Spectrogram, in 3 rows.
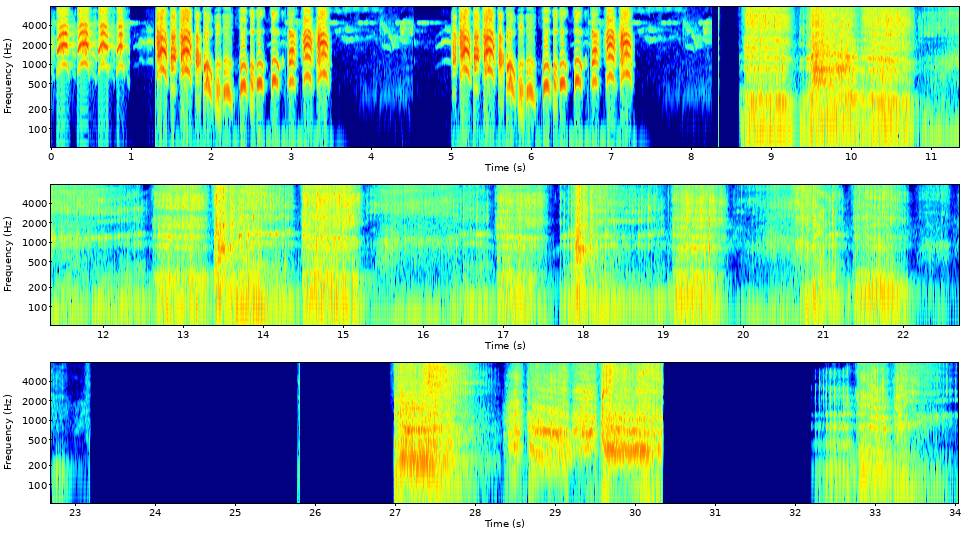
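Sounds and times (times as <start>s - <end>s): tiger roaring: 8.6s - 23.2s, 27.0s - 30.4s, 32.2s - 34.0s.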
